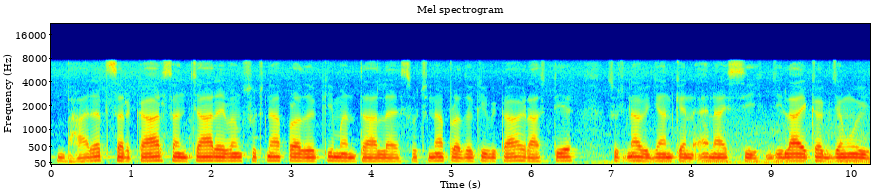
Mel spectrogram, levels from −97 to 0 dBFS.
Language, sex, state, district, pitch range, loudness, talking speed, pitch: Hindi, male, Bihar, Jamui, 95-105 Hz, -17 LUFS, 115 wpm, 100 Hz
